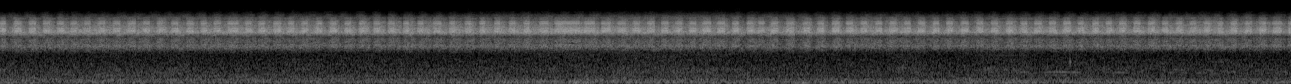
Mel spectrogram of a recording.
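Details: Cicadas in full song on the heights above Bandol port, Var, French Riviera, facing a calm sea: an intense high-pitched rasping drone with rhythmic pulsing, unchanging throughout, with only faint background.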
